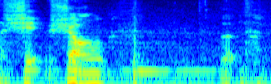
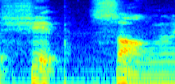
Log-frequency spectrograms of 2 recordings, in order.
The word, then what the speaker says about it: Ship Song: version of that the ship Shong got be careful how you say that cuz it the ship song yeah I've had to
